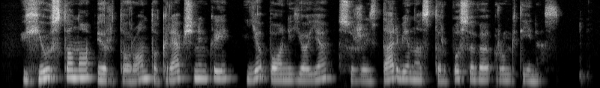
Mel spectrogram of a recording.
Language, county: Lithuanian, Vilnius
